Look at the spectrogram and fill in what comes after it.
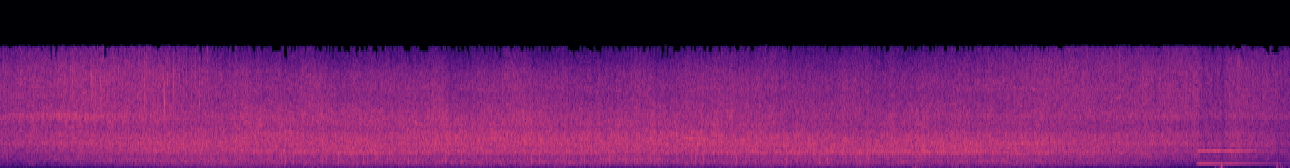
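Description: Shinkansen bullet train running past on the tracks: a loud, steady rush of wheel and air noise. Near the end it is joined by a brief steady tone.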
